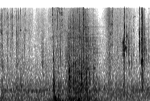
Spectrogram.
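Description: A wooden hatch bumps open with a heavy thud.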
